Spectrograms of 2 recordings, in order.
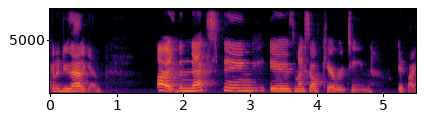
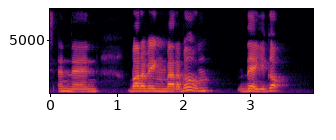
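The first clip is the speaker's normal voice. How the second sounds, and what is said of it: Weird put-on accent. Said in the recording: “That was a weird accent.”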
